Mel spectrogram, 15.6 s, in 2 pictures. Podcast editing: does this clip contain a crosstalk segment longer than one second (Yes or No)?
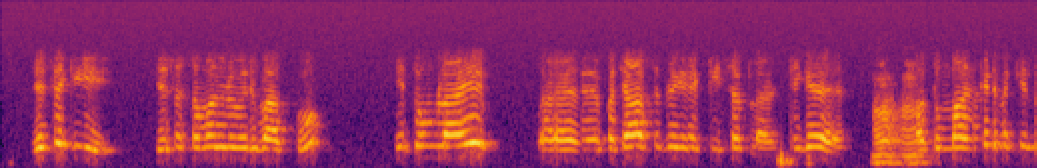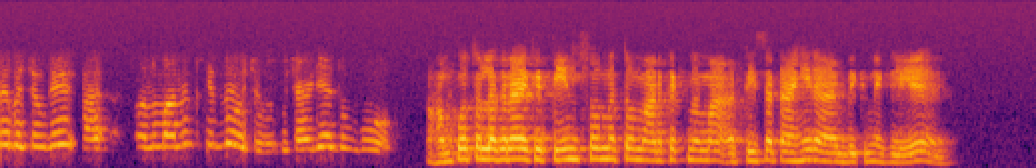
No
